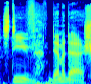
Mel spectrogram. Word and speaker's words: Steve Demedash: So with us today is Steve Demedash from Demedash Effects.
